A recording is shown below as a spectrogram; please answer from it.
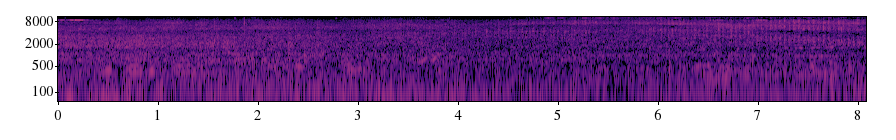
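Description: Town-centre street ambience: a steady low rumble with faint, indistinct distant voices.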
